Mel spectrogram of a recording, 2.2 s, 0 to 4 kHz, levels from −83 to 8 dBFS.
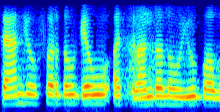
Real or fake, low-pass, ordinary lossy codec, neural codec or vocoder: fake; 3.6 kHz; AAC, 16 kbps; codec, 24 kHz, 0.9 kbps, WavTokenizer, large speech release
